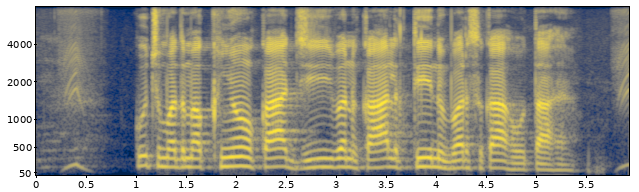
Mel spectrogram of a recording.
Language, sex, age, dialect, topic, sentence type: Hindi, male, 18-24, Kanauji Braj Bhasha, agriculture, statement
